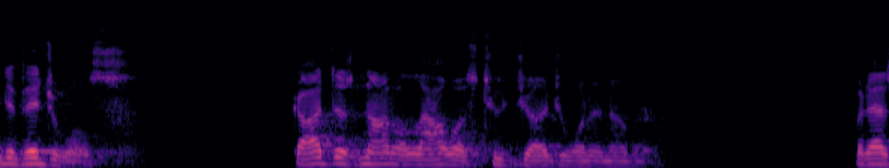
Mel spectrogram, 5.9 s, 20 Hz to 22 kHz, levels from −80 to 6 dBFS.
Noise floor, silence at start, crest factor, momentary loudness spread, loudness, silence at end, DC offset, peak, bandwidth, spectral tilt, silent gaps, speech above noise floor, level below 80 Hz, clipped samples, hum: under -90 dBFS; 0 s; 20 dB; 15 LU; -41 LUFS; 0 s; under 0.1%; -22 dBFS; 14 kHz; -5.5 dB/octave; none; over 50 dB; -90 dBFS; under 0.1%; none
